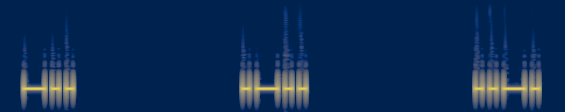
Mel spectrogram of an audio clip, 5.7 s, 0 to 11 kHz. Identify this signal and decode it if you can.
Morse code, heard as a keyed tone, about 17 wpm, spaced as for 5 wpm, 700 Hz. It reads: DLF
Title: USA Call Signs - 6 Characters - 8x Character Spacing - 17wpm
